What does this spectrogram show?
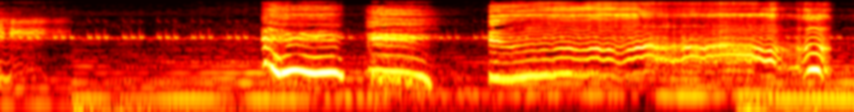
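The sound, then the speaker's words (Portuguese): Loud crying from frustration: a girl's voice breaks into drawn-out, wavering wails in several bursts after a brief quieter start, intense, with short gasping breaks between sobs. “Quem quer ficar chorando de tanta frustração?”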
